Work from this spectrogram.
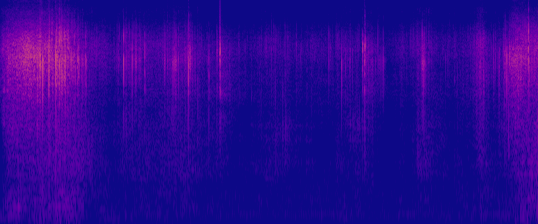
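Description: Both bare hands grab handfuls from a heap of small pastel soap shards coated in starch powder, crushing and rubbing them between fingers and palms so crumbs fall. It makes a bright, dry crunching and crinkling, loudest at the start and end, with softer scattered crackles in between.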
